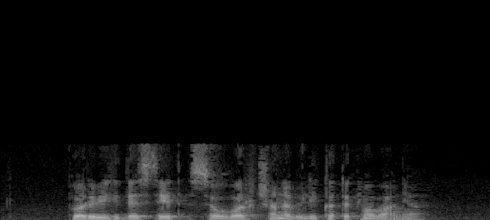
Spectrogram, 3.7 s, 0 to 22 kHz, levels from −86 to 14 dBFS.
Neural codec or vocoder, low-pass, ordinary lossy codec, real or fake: vocoder, 44.1 kHz, 128 mel bands every 512 samples, BigVGAN v2; 19.8 kHz; AAC, 24 kbps; fake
